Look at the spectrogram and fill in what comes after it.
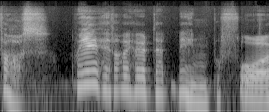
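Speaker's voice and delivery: muttering under the breath. Narrating a character trying to recall a name, mumbling to himself. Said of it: "he starts mumbling to himself".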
